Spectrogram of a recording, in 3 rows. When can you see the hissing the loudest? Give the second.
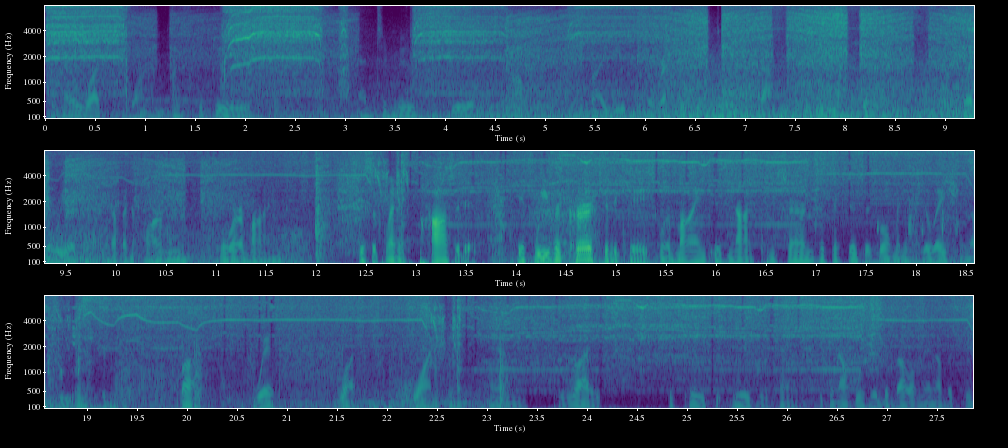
8 s.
